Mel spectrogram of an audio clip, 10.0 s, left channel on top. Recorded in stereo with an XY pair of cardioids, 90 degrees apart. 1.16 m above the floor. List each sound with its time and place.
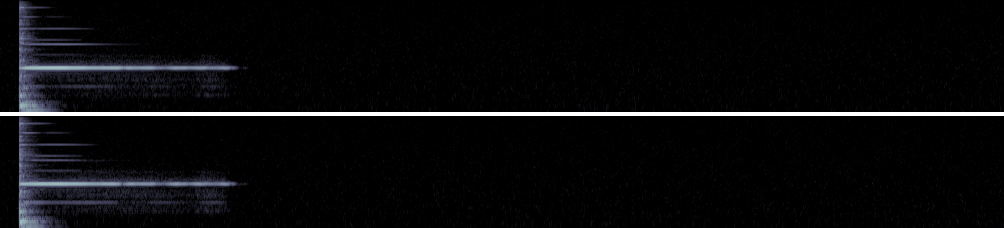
0.2 s a guitar: 40° right, 1.1 m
